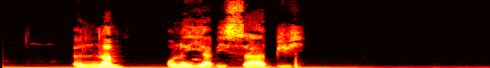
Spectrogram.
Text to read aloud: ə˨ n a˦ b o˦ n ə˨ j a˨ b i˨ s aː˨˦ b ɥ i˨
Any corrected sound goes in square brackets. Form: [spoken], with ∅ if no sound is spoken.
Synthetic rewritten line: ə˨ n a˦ [m] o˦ n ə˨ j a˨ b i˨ s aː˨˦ b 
